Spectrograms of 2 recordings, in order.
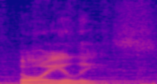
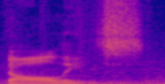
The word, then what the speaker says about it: doily: I always pronounce that wrong. Doilies. Yeah. Oh, yeah. I know it's pronounced doily, but I call it dollies cuz I get it confused with that other word.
